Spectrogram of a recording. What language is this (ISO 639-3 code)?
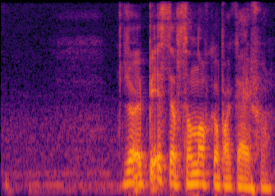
rus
